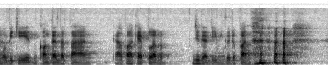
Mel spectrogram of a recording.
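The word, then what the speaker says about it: Kep1er: f1r obat Kepler ya Terus setelah Googling Googling bacanya Kepler dan inspirasi juga Memang dari Johannes Kepler Mbah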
